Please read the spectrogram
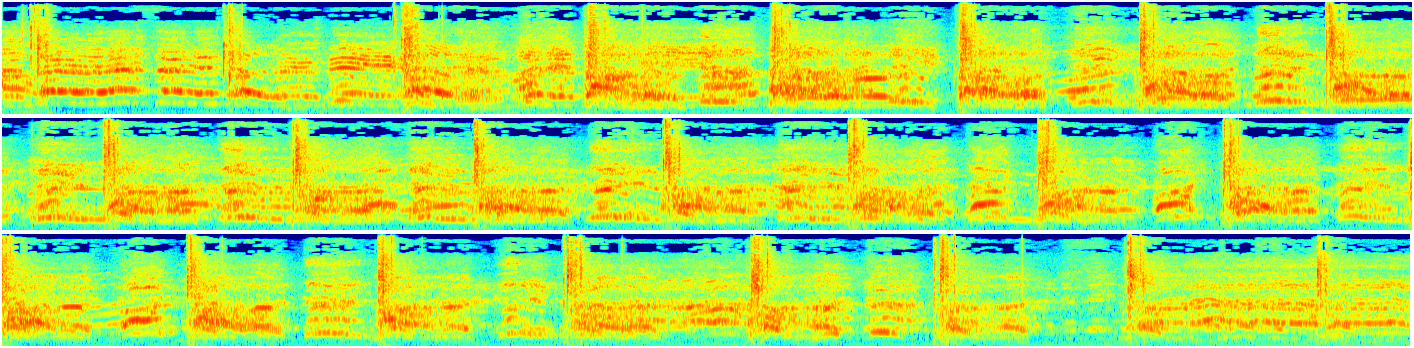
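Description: Crowd of men performing matam: bare hands slapping their chests in unison, about two strokes a second, while many male voices call out together over the beat.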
